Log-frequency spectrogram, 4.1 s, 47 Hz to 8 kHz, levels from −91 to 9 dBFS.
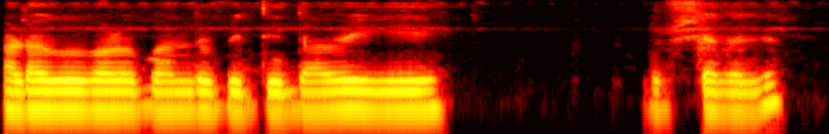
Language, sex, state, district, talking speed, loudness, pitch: Kannada, male, Karnataka, Gulbarga, 85 wpm, -18 LUFS, 120 Hz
